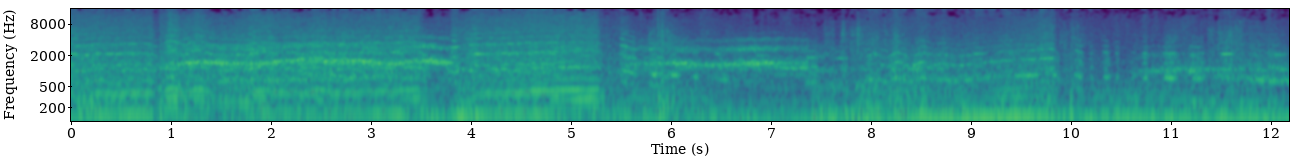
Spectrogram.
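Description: A V8 race car engine revs hard at full throttle and shifts through the gears.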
